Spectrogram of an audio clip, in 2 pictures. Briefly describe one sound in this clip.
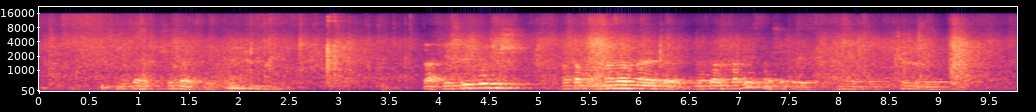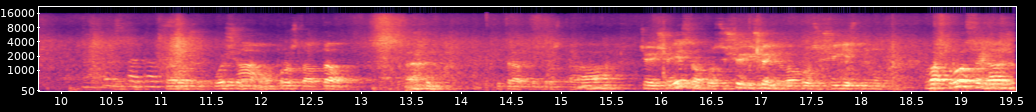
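Paper pages rustle.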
